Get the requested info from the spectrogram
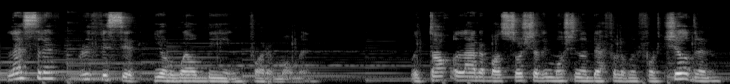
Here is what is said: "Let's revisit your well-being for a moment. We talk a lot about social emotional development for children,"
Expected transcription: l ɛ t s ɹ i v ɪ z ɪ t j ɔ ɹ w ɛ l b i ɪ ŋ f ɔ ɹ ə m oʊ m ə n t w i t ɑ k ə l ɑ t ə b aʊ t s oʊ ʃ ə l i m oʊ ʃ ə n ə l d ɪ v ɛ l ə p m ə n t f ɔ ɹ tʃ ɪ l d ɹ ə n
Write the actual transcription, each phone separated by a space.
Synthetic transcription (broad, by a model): l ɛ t s ɹ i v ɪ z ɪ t j ɔ ɹ w ɛ l b i ɪ ŋ f ɔ ɹ ə m oʊ m ə n t w i t ɑ k ə l ɑ t ə b aʊ t s oʊ ʃ ə l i m oʊ ʃ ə n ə l d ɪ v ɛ l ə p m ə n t f ɔ ɹ tʃ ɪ l d ɹ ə n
